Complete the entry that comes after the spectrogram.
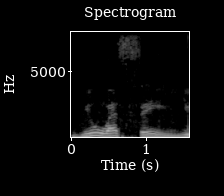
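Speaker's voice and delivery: U S A spelled out letter by letter, very slowly. Shown as a demonstration. Teacher spells the acronym for students, slow and clear. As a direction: spell each letter apart, deliberately. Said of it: "é a sigla pra United States of America".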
